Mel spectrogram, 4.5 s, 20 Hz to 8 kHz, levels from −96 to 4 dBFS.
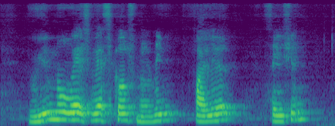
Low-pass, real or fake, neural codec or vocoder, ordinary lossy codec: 7.2 kHz; fake; codec, 32 kHz, 1.9 kbps, SNAC; MP3, 48 kbps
